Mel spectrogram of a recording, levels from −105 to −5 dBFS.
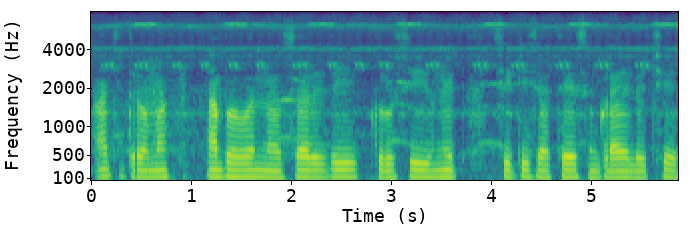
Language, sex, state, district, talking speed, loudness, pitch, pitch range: Gujarati, male, Gujarat, Valsad, 125 wpm, -20 LUFS, 120 Hz, 115-120 Hz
